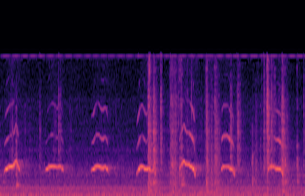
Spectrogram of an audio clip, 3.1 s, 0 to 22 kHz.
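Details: Turkey chicks newly hatched in an incubator in 2006, giving shrill, downslurred peeps repeated about seven times in three seconds over a steady machine hum, with scattered tapping and scratching noises.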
